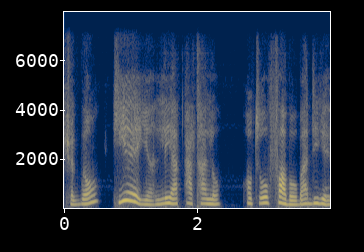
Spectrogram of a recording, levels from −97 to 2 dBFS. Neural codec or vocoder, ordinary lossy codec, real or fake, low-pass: codec, 16 kHz in and 24 kHz out, 0.6 kbps, FocalCodec, streaming, 4096 codes; none; fake; 7.2 kHz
